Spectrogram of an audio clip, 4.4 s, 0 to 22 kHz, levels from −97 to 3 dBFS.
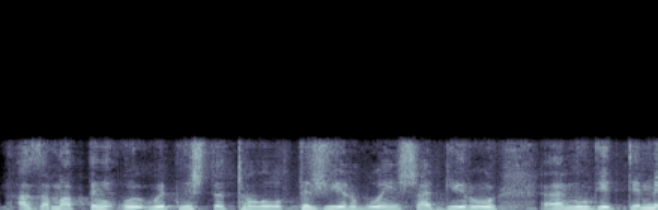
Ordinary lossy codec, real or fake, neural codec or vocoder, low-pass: Opus, 64 kbps; fake; codec, 16 kHz, 1.1 kbps, Voila-Tokenizer; 7.2 kHz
